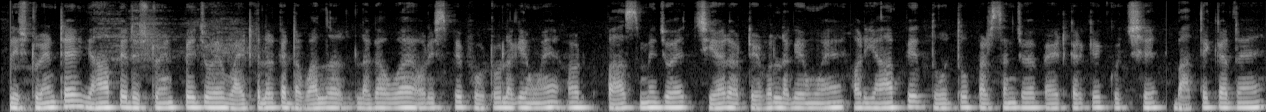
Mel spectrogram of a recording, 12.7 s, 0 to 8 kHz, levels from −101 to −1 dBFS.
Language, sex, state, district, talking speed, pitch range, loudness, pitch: Hindi, male, Jharkhand, Sahebganj, 225 wpm, 125-135 Hz, -26 LUFS, 130 Hz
